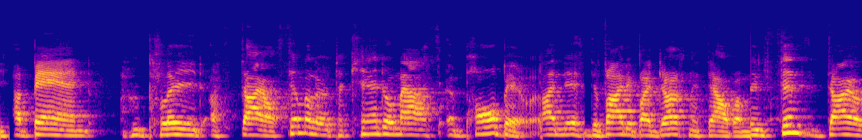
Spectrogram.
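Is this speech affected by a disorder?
Yes: cerebral palsy.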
